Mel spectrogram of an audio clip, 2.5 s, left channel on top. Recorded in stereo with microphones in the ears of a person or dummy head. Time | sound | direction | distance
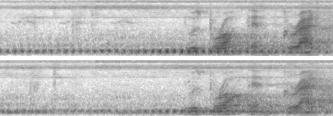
1.4 | a man speaking | 35° left (ahead or behind) | 1.9 m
